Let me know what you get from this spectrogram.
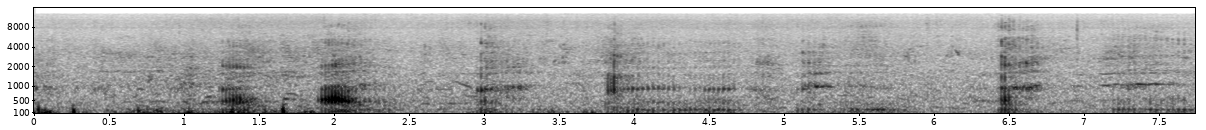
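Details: Captive jaguar father and cub at Attica Zoological Park, Greece, in a tussle the cub finally gives up; harsh, low growling bursts near the start, then softer rumbling sounds, with people talking in the background.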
